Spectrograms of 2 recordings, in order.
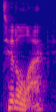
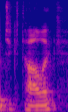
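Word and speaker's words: TikTok: Um or as Andrew Zelling would have it, Titilac, which is an interesting pronunciation for Tik Tok.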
